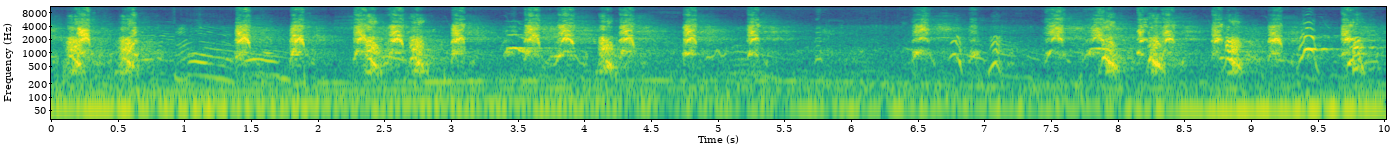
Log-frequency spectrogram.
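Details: A 7-month-old Staffordshire Bull Terrier during defence training barks in rapid, harsh bursts, two or three each second, with a person speaking.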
